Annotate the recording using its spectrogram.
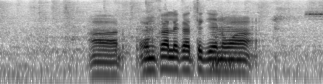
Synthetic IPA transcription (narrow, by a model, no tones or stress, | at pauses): aɾɔnkalɛkʰat̪ɛɡɛnɔwa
